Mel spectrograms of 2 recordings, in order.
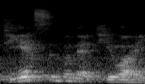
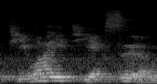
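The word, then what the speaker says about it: dy/dx: 그래서 마치 dx분의 dy 이런 분수의 형태로 써주는 건데 엄밀히 따지면은 얘를 dx분의 dy라고 읽으시면 사실 안 되는 겁니다. 왜냐면 얘는 사실 분수의 표현이 아니라요. 그냥 dy dx라고 읽으셔야 돼요.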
